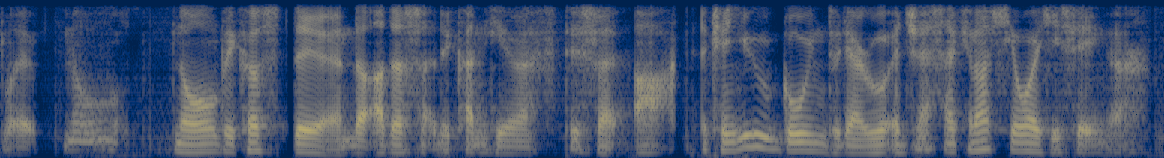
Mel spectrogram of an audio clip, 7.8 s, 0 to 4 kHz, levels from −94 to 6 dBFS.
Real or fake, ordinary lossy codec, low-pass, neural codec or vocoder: fake; none; 3.6 kHz; codec, 16 kHz, 1 kbps, X-Codec, HuBERT features, trained on LibriSpeech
